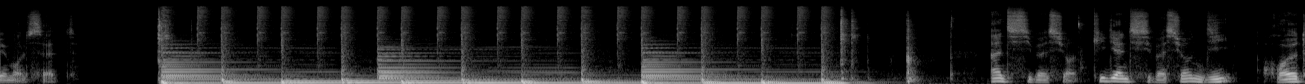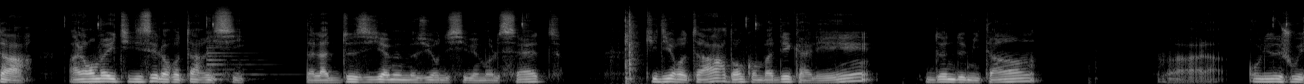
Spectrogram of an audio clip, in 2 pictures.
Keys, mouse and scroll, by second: 1.5 space, 8.4 space, 9.5-10.9 drag, 13.7 click, 15.1 click, 18.1 click, 19.3 Delete, 20.5 click, 23.9 4, 25.7 click.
